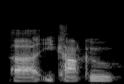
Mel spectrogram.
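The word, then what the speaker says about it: Ikkaku: I went with the pronunciation of E because that is how you would pronounce the I in Japanese. It's E, like Ichigo. Ikaku, Renji.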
